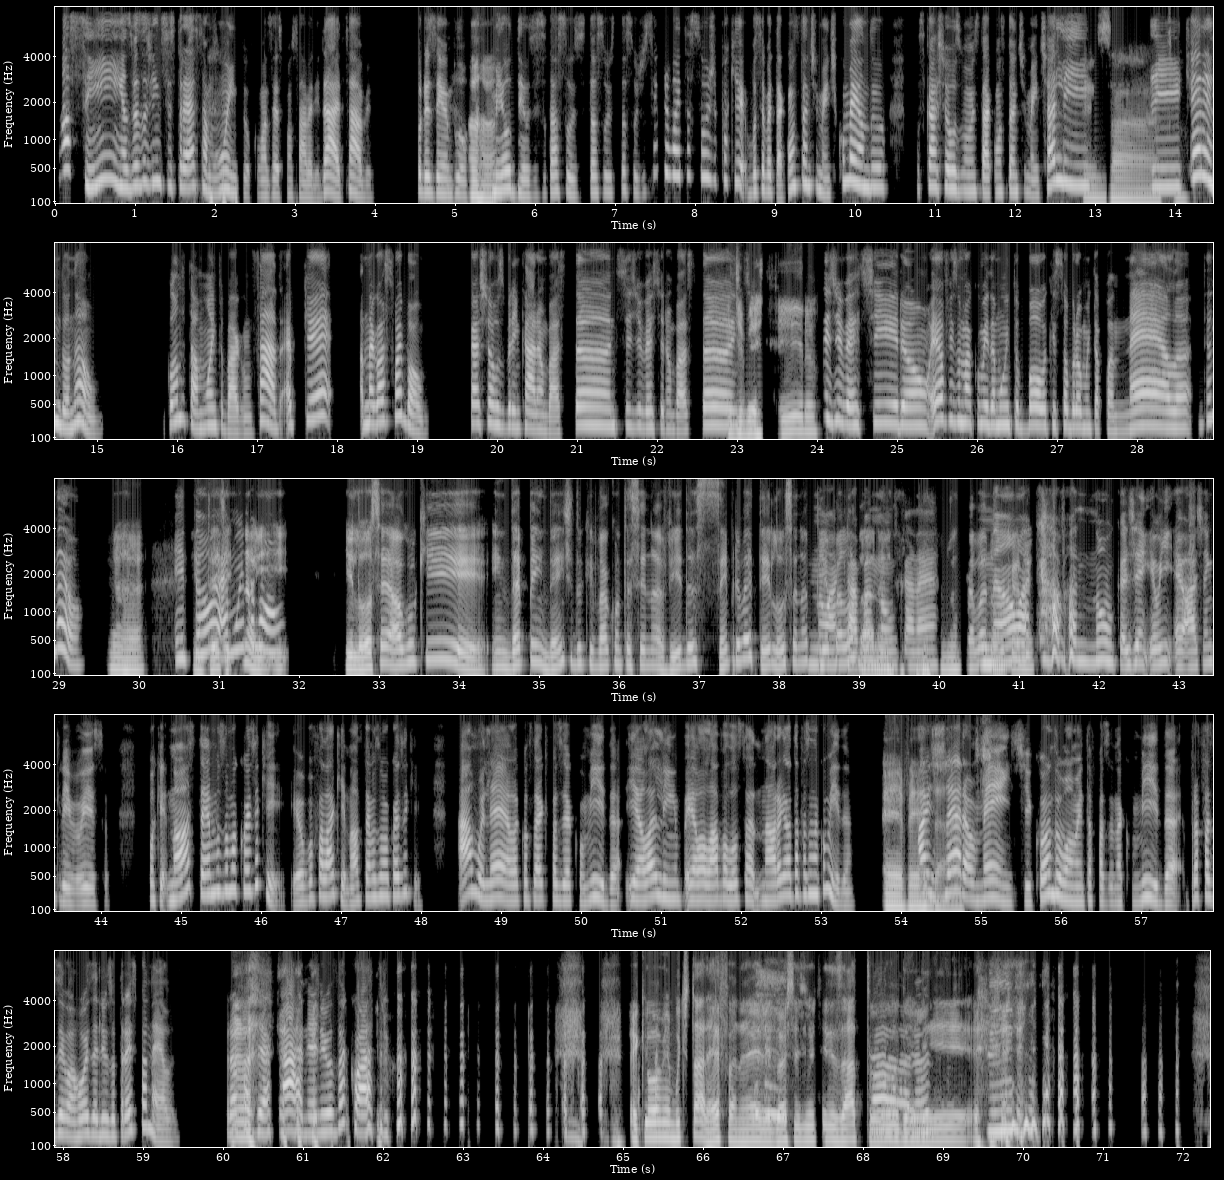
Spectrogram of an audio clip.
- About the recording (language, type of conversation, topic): Portuguese, podcast, Como equilibrar lazer e responsabilidades do dia a dia?
- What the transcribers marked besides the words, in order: laugh; chuckle; tapping; laugh; laugh; laugh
